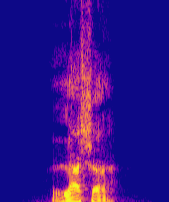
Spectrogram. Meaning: 1. comparative degree of lasch 2. inflection of lasch: strong/mixed nominative masculine singular 3. inflection of lasch: strong genitive/dative feminine singular
- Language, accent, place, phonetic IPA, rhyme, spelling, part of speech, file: German, Germany, Berlin, [ˈlaʃɐ], -aʃɐ, lascher, adjective, De-lascher.ogg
